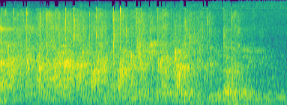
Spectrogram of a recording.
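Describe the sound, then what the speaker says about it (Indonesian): Audience applause at a national seminar, a steady dense wash of many people clapping that fades slightly toward the end. "Tepuk tangan sekali lagi untuk Putra Brawijaya dan Putra Sudirman"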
